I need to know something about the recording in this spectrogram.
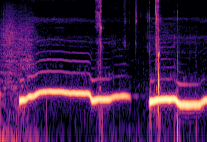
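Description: A voice humming a slow tune in long held notes that step up and down, with a short pause partway through. A few soft clicks sound along with it.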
